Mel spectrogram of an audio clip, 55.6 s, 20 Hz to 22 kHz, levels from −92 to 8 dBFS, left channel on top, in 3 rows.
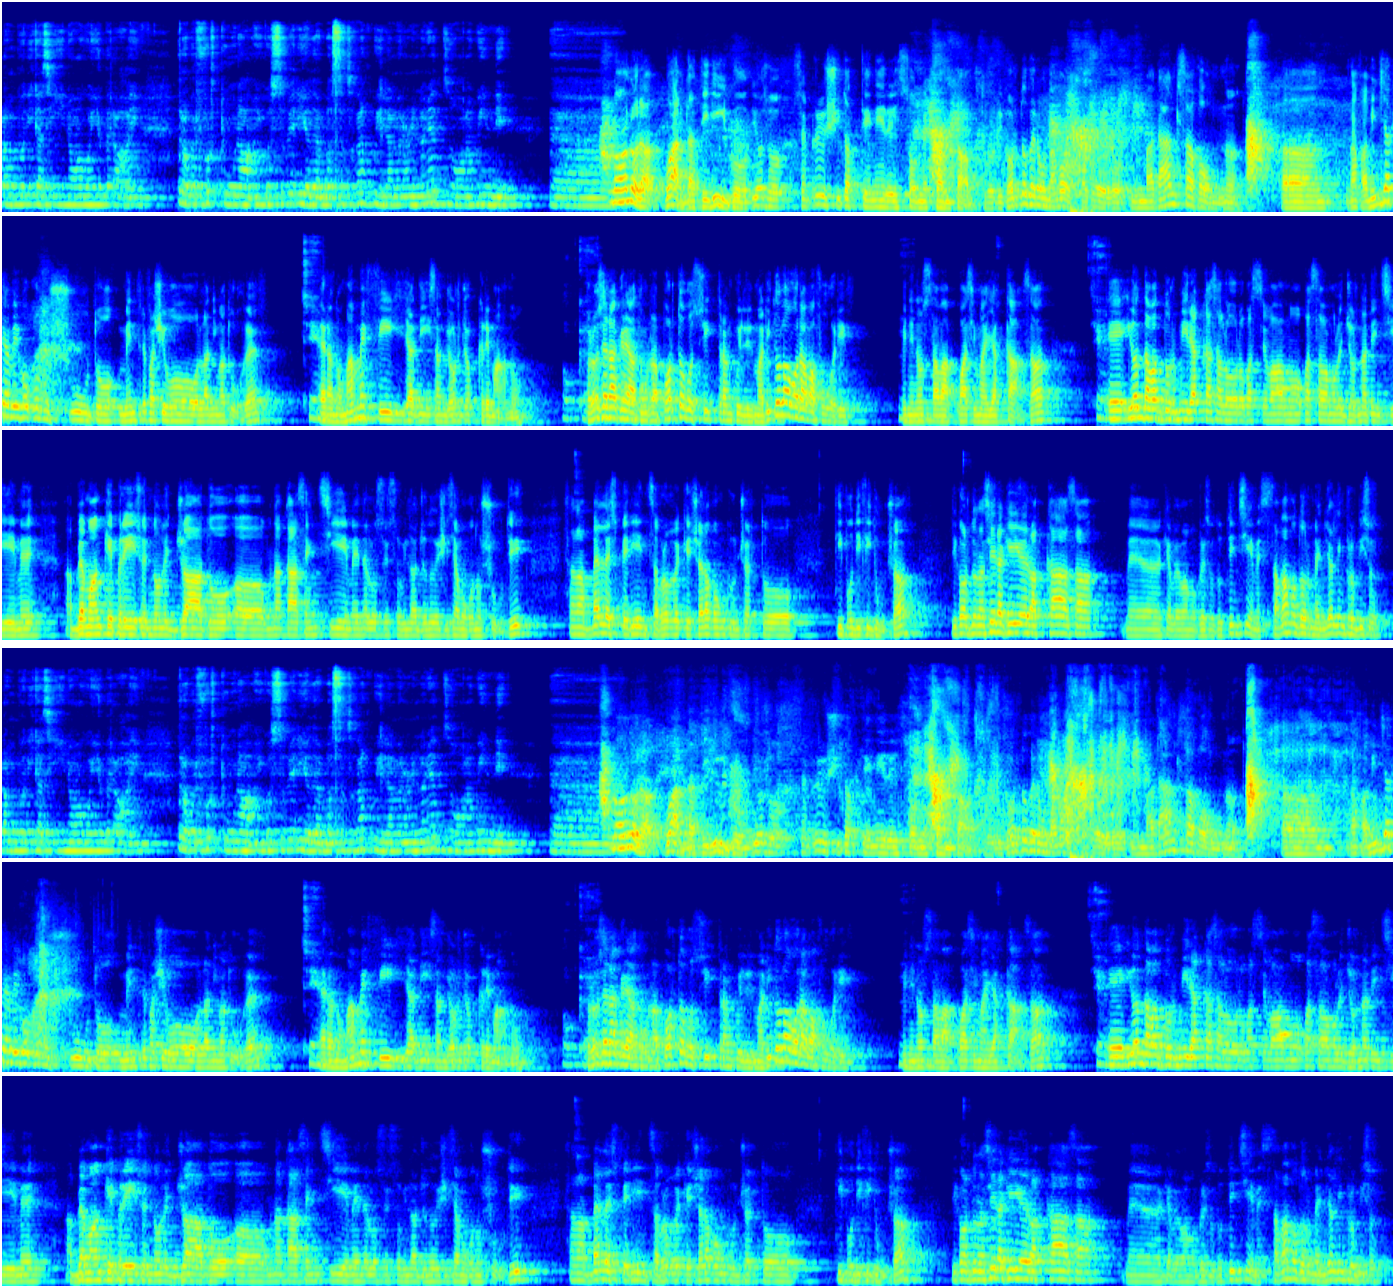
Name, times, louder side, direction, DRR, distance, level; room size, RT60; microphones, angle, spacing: voice 1, 0.0-6.8 7.3-8.3 22.5-22.9 26.0-26.6 30.5-30.9 33.1-33.4 35.5-35.7 50.0-50.2, equal, 15° left, 1 dB, 1.3 m, -37 dB
sound 1, 8.0-10.7 11.2-16.0 16.3-19.6, right 5 dB, 60° right, 0.7 m, -30 dB
voice 2, 8.1-16.5 17.0-22.0 22.7-25.5 26.3-29.9 30.6-32.5 33.3-37.6 37.9-44.0 44.7-47.6 48.2-49.2 49.8-51.7 52.1-55.5, left 3 dB, 65° left, 10 dB, 0.6 m, -29 dB
11.0 x 8.2 x 3.2 m, 1.1 s
head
